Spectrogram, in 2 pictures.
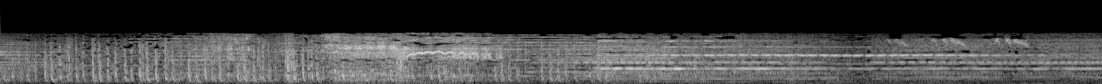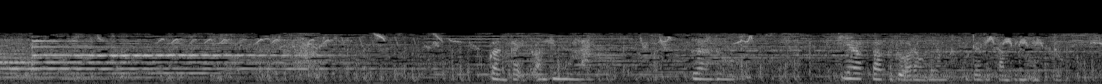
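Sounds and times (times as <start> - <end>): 
horses neighing while ridden: 0.0 - 6.0, 12.0 - 19.4
horse hooves clip-clopping: 0.0 - 7.4, 8.6 - 22.0.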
